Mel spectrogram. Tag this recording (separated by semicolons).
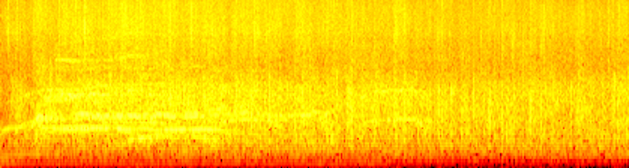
applauding; audience; auditorium; cheering; Clapping; People; show; theatre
